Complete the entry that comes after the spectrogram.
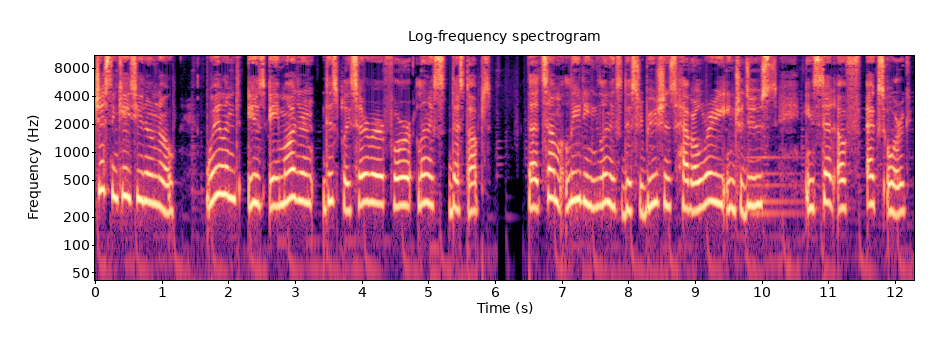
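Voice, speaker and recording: A woman with a notably high, mellow voice narrates a scripted tech news video. Her delivery is measured and explanatory, with music playing behind her.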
